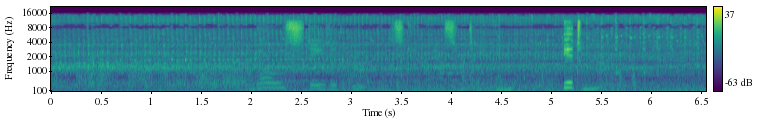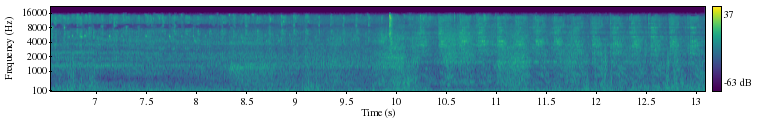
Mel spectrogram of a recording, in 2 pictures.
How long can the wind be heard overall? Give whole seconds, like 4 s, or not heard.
13 s.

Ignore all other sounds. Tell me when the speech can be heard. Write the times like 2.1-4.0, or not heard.
1.9-5.5.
